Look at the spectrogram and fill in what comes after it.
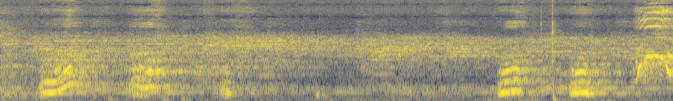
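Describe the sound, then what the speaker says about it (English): A mother dog with her week-old puppies gives soft whimpers and high yips in short clusters, quiet and close, with brief pauses between bursts. "Talk to those puppies, Windy."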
